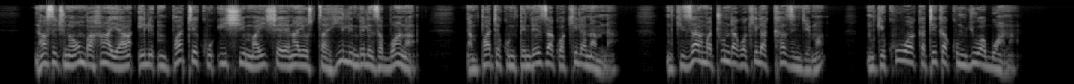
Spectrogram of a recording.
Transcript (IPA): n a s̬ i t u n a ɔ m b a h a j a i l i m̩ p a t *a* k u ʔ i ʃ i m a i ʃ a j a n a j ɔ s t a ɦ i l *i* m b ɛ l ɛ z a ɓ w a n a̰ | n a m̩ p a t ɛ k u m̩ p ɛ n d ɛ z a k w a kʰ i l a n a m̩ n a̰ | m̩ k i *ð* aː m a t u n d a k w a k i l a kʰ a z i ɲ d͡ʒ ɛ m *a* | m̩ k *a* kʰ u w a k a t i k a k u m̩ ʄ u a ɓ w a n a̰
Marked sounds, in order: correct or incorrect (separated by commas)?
incorrect, correct, incorrect, correct, incorrect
